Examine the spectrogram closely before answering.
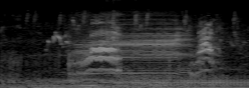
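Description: A cat meows loudly, close by.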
